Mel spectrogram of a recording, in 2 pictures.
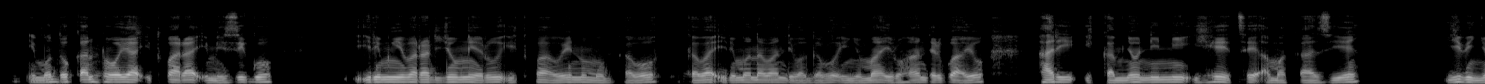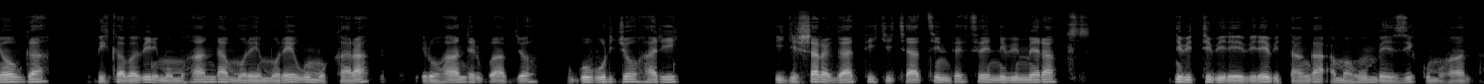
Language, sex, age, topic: Kinyarwanda, male, 18-24, government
